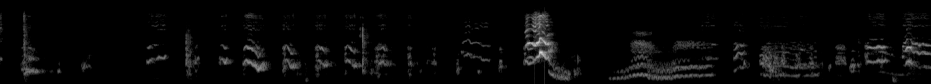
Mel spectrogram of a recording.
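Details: Cavalier King Charles Spaniel puppies, Robin and Myra's litters, indoors on a chilly October Monday: soft scattered squeaks, one sharp loud yelp, then a longer falling whine and more thin whimpers.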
